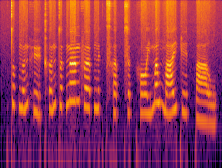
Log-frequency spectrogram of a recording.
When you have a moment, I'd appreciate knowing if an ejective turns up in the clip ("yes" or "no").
no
